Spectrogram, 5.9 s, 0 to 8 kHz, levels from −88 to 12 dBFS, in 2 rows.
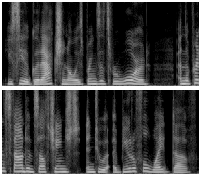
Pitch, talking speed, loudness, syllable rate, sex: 235 Hz, 205 wpm, -20 LUFS, 5.7 syllables/s, female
